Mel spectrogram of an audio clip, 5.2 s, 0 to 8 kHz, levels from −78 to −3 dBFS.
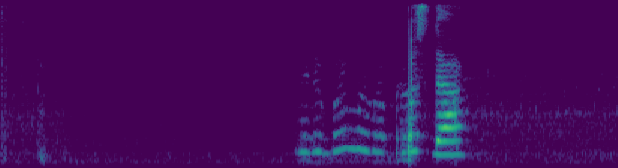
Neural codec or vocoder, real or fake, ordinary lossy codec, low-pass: vocoder, 22.05 kHz, 80 mel bands, HiFi-GAN; fake; none; 7.2 kHz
